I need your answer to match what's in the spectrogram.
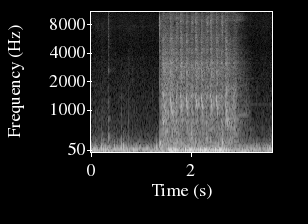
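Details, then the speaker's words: Suzuki SV650 auction bike. The starter spins the engine with a steady chuff about three times a second, but it never catches, and no fuel pump noise is heard at key-on. Crank, no start from a seized fuel pump, later freed. "It's like this, I'm not sure exactly what that is, but the fuel pump, no noise from it, nothing."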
